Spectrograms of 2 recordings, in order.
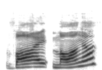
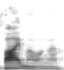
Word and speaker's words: Vai Moanga: So, Vai Moanga is Vai Moanga. Vai Moanga. That's it. So, Vai like vying for control, Mo like mowing the lawn, and Na like the last three letters of Kalen Ponga.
